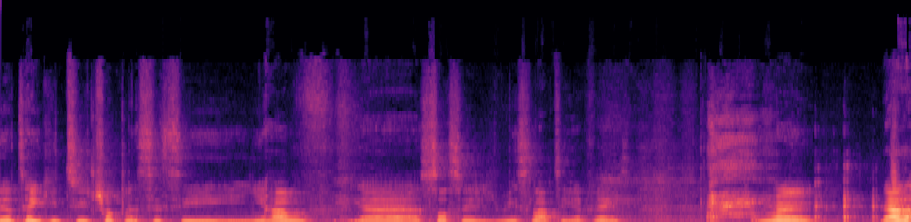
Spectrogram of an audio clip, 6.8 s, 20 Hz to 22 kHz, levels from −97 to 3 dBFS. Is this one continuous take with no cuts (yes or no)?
yes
